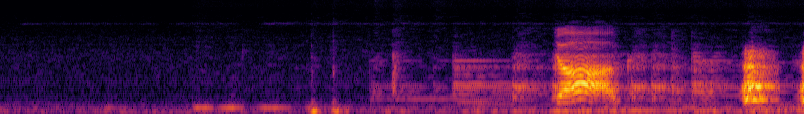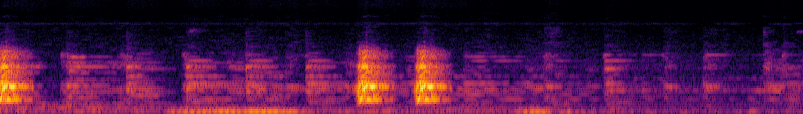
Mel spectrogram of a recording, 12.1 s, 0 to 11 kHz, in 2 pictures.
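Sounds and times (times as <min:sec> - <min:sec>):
soft background music: 0:00.0 - 0:12.0
dog barking: 0:05.5 - 0:06.4, 0:08.7 - 0:09.5.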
